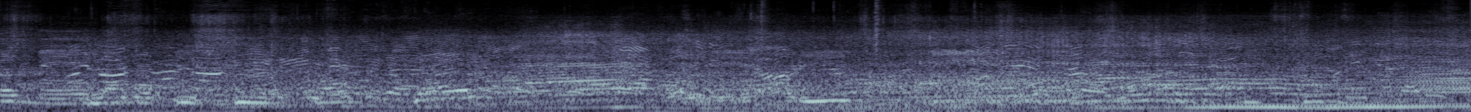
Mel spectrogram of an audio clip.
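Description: Rally car engines roar and rev hard close by, outdoors.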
